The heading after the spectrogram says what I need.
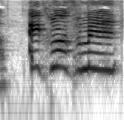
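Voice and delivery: high, frantic blurt; a guilty tourist confessing in a high rush; panicked confession. Retold or imitated. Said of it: "jag bara".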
